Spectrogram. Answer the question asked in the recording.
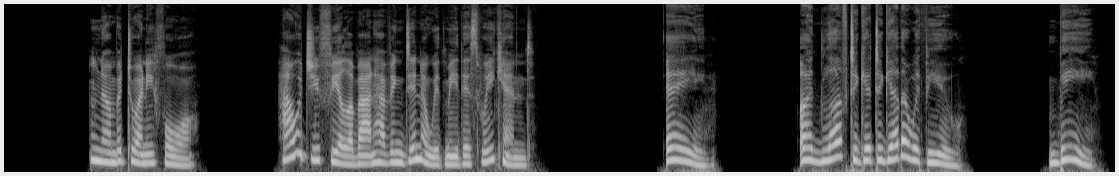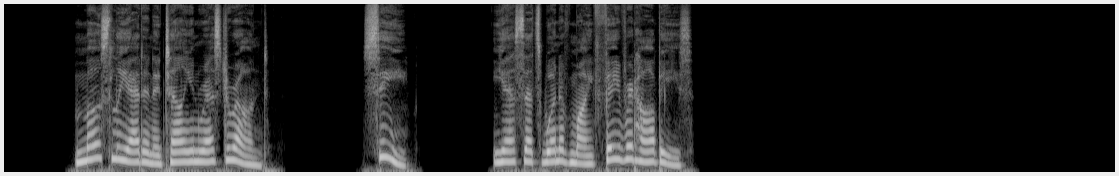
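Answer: A: I'd love to get together with you.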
